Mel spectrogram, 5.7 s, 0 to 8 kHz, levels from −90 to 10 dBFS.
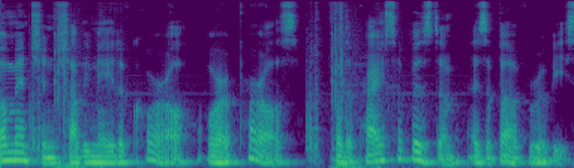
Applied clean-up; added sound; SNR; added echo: none; Mechanisms; 17 dB; reverberation time 0.4 s.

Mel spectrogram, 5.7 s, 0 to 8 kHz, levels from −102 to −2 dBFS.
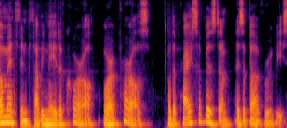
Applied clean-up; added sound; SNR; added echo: neural mask model DeepFilterNet 3.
